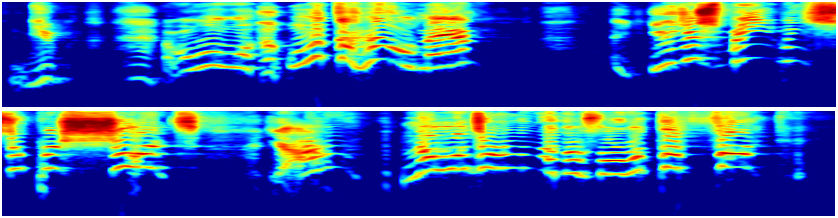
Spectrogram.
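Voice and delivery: tiny squeaky voice. Acted. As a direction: squeak like something shrunk small. Shrunken creature yells in outrage.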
